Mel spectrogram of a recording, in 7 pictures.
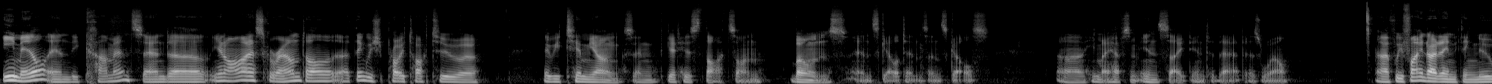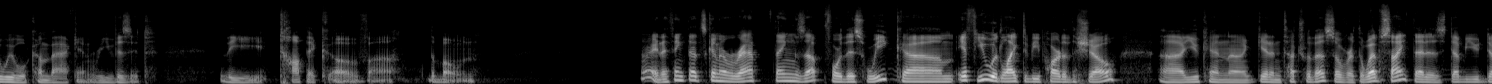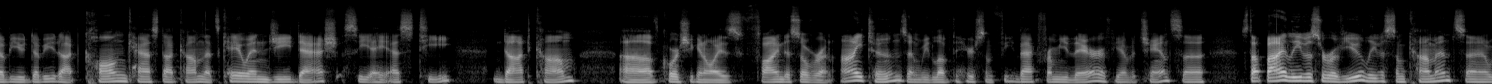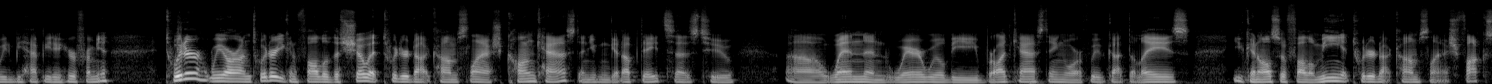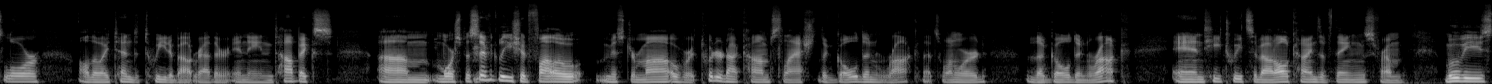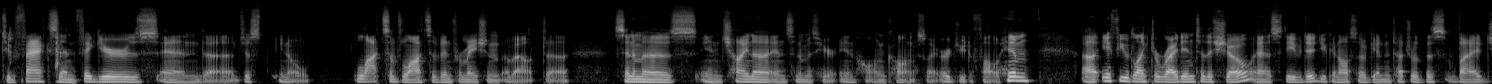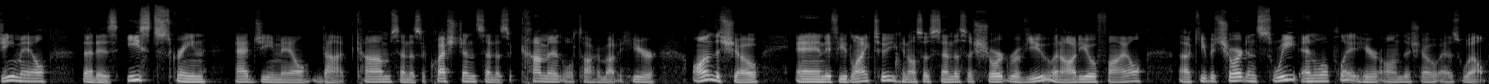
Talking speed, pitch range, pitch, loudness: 195 wpm, 110-135 Hz, 120 Hz, -26 LUFS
